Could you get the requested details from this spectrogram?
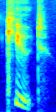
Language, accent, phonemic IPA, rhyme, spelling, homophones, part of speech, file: English, US, /kjuːt/, -uːt, cute, Qt, adjective, En-us-cute.ogg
